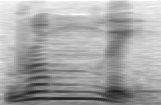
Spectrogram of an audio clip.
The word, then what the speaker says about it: wrongly: 对，你就一个音加一个音，哎，这 w 在这里不发音，所以 wrongly。 Okay, now say it again.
